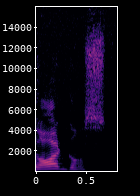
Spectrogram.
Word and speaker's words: órgãos: ah e tem correto caráter intransferível e órgãos tem suas sílaba tônica na penúltima sílaba são paroxítonas observação poderia gerar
